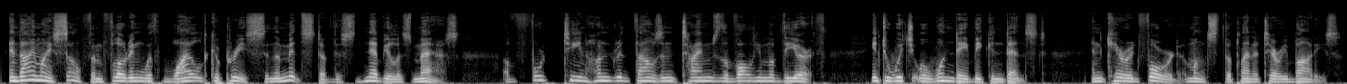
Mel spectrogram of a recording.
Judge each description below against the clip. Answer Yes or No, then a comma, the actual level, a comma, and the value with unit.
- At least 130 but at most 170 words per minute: No, average, 180 wpm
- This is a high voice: No, medium, 140 Hz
